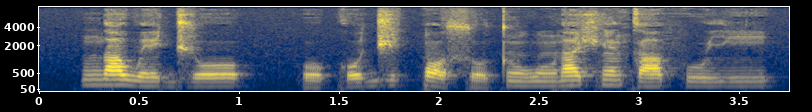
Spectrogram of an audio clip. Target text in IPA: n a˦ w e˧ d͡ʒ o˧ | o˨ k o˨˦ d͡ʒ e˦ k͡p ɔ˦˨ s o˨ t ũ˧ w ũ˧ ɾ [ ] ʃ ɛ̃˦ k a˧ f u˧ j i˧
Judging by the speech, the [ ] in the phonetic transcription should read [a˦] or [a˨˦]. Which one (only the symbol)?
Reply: a˦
